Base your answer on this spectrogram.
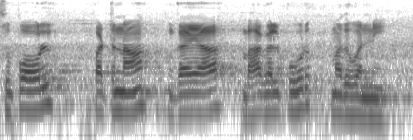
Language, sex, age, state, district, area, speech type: Maithili, male, 30-45, Bihar, Supaul, rural, spontaneous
